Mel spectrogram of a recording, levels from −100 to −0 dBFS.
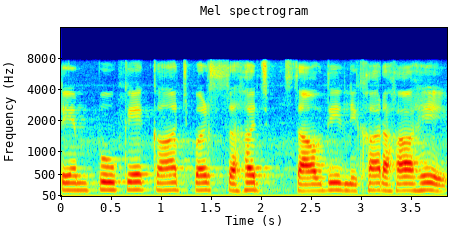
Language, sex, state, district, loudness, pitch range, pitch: Hindi, male, Bihar, Supaul, -17 LUFS, 150-160 Hz, 155 Hz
